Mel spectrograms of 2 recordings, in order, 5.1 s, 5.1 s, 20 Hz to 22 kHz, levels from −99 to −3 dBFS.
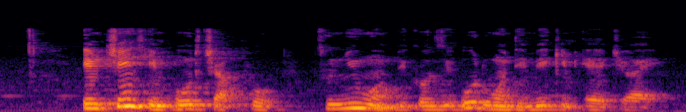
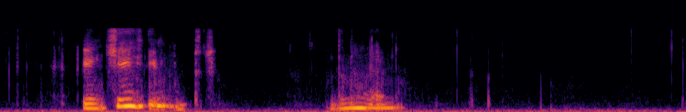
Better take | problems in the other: first | noise reduction (neural diffusion model UNIVERSE++)

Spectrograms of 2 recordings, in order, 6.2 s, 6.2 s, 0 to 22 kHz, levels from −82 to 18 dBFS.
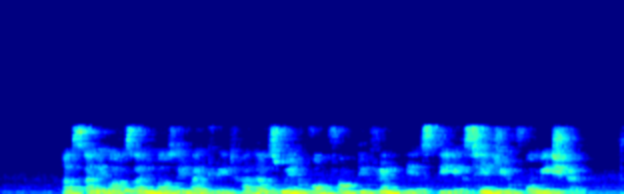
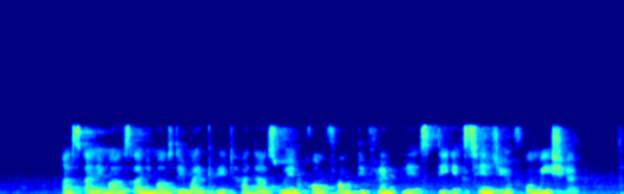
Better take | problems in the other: second | room echo; dies away in 0.3 s

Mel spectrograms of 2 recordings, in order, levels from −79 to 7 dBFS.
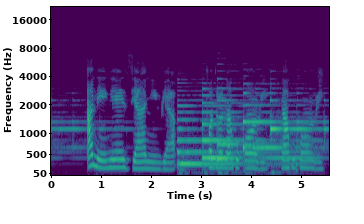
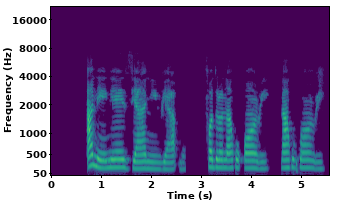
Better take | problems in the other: second | background sound (Piano); 2 dB above the speech

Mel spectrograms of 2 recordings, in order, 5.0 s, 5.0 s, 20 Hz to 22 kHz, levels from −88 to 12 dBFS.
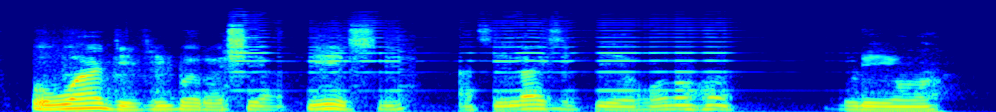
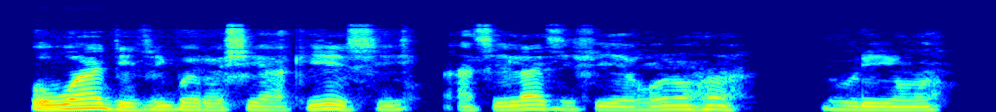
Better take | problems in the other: second | noise reduction (neural mask model RNNoise)

